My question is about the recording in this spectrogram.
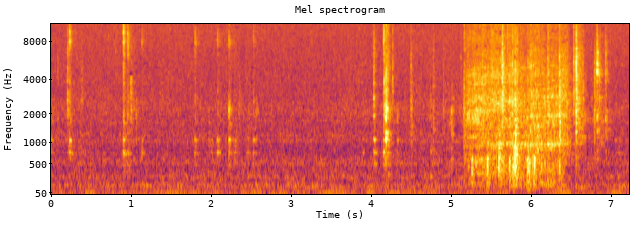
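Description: Hands working on a reel-to-reel tape recorder: a few light clicks and taps from handling its metal knobs and parts, then a rough scraping rattle for about a second and a half near the end, over a steady low hum.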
